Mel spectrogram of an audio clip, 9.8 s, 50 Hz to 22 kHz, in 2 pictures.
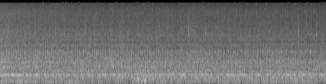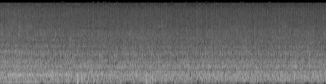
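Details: Peugeot 206 GTi 2.0 petrol running with an uneven, stumbling beat and irregular thumps from a misfire; fixed with a new coil pack and set of spark plugs.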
